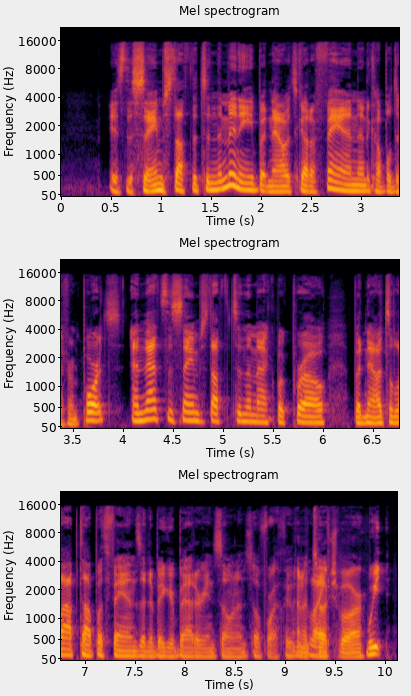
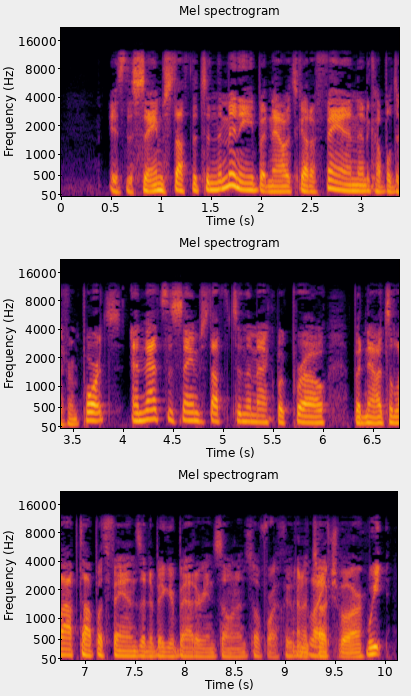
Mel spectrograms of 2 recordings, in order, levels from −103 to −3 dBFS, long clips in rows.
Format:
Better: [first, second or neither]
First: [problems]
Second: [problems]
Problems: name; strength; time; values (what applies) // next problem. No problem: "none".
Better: first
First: none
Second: garbled, watery; slightly; nothing above 10.5 kHz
